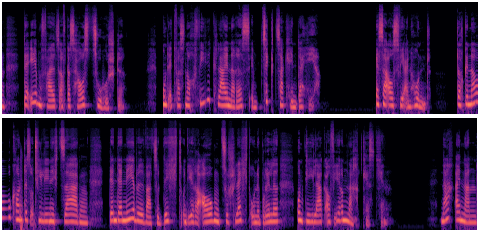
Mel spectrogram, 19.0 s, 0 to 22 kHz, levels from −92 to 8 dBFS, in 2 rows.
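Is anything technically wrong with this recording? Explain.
Yes, there are several call-transport faults, concentrated between about 9.5 and 15.8 seconds.

At 9.49 to 9.68 s there is a call audio freeze. Packets were likely held up in transit, so the jitter buffer ran dry and the receiver extended the last sound for about 153 ms as a fading buzz or hiss. The audio then resumes exactly where it stopped, so nothing is lost, but a pause has been inserted.

From 9.94 to 14.89 s there is a call bitrate drop. The bandwidth estimate fell and the encoder went from 64 kbps to 28 kbps for nearly 5 seconds. The coarser coding makes the sound rougher and watery until the rate comes back.

At 10.01 to 10.04 s there is a skip ahead. Audio was discarded while later packets were already queued, so playback jumps forward with only a tiny fill of about 7 ms. Roughly 70 ms of material is gone, and the two sides butt together almost directly.

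At 10.13 to 10.19 s there is a short concealed packet loss. About 60 ms never reached the decoder in time. The receiver bridged the gap with 21 ms of extrapolated sound and then blended back, which leaves a brief smear or wobble.

From 10.26 to 11.62 s there is a jitter buffer slow-down. Running low on reserve, the receiver repeated single pitch periods and fragments of pauses, adding 106 ms. Playback runs at about 93% speed with unchanged pitch, so sounds are drawn out.

At 10.40 to 10.49 s, within that slowed stretch, there is a burst of packet loss. Consecutive packets failed to arrive, so 60 ms of material is missing. The receiver filled 51 ms by continuing the last sound and fading it, heard as a held, decaying buzz or hiss before the audio picks up further on.

From 14.01 to 15.76 s there is a jitter buffer speed-up. With too much audio queued, the receiver trimmed short pitch-period pieces repeatedly, removing roughly 150 ms. 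The sound plays at about 107% speed at the same pitch and comes across as hurried.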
